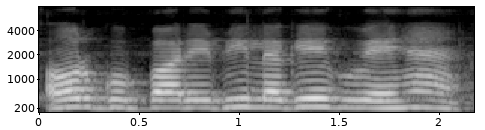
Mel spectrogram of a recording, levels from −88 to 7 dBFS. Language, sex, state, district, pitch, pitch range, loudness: Hindi, female, Uttar Pradesh, Shamli, 220 Hz, 215-230 Hz, -14 LUFS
